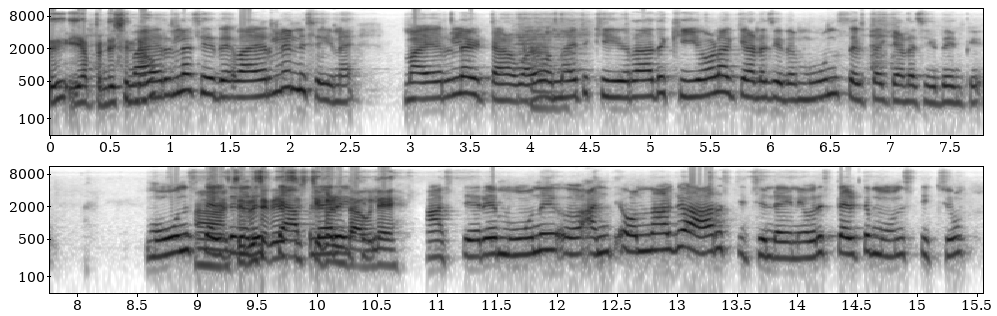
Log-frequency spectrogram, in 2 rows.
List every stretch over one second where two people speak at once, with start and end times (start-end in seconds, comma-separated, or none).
9.1-10.5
